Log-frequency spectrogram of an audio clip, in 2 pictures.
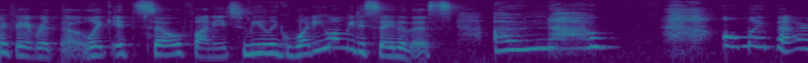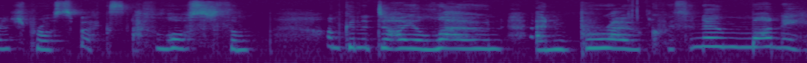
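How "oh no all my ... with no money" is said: British-sounding voice, very high pitched. Mocking a comment about lost marriage prospects: mock british accent. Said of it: "British for a second".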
